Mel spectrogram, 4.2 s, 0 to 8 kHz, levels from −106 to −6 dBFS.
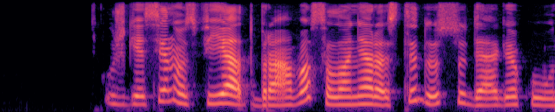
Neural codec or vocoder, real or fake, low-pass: none; real; 7.2 kHz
